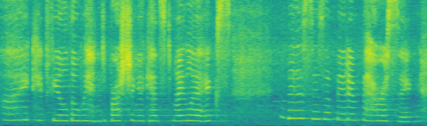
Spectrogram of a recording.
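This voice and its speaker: Casting: modest, polite young heroine, very high, gentle delivery for a fantasy game. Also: female voice, unhurried, a little hiss or hum. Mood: shy, surprised. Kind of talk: video game voice acting. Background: music.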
